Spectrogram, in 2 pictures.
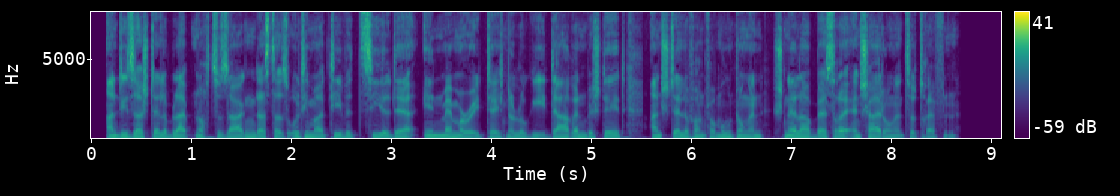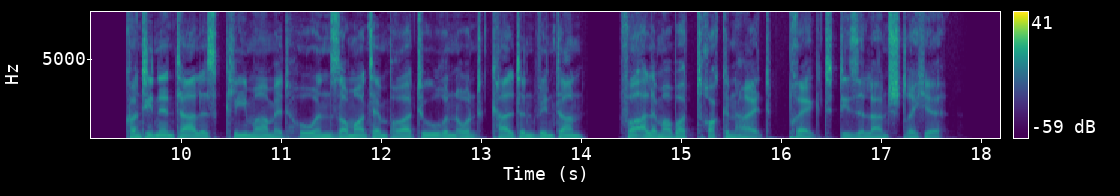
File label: German Male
